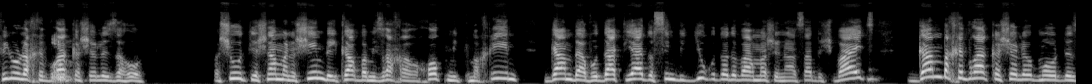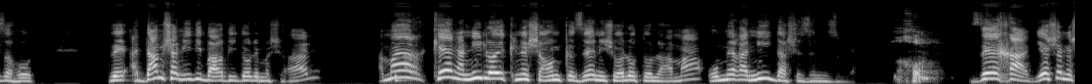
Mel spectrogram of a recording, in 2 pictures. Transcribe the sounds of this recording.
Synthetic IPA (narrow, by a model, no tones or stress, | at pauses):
afilulaχe̞vʁakaʃe̞le̞zaɦo̞t̚ | paʃut̪jeʃnamanaʃimbeikaʁbemizʁaχaʁaχo̞kmit̪maχim | ɡambeavo̞dat̪jad̪osimbid̪juko̞t̪̬o̞d̪avaʁmaʃe̞naːsabeʃvajt͡s | ɡambaχe̞vʁakaʃe̞lemeo̞d̪le̞zaɦo̞t̪̚ | ve̞ʔad̪amʃeanid̪ibaʁt̬ito̞le̞maʃal | amaʁke̞nanilo̞ikne̞ʃao̞nkazeaniʃo̞e̞lo̞to̞lamaome̞ʁanid̪aʃezemezujav | naχo̰n | zeːχad̪jeʃana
